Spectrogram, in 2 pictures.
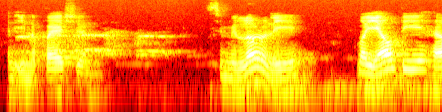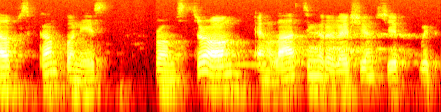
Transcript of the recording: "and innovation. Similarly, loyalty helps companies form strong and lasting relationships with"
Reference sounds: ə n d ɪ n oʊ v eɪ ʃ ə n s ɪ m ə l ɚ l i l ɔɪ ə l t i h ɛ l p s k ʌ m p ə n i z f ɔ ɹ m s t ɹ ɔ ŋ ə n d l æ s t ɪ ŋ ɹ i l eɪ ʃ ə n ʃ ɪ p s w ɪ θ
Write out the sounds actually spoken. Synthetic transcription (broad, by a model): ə n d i n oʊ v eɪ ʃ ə n s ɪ m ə l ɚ l i l ɔɪ ə l t i h ɛ l p s k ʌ m p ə n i s f ɔ m s t ɹ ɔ ŋ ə n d l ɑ s t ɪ ŋ ɹ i l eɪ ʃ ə n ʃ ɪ p w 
